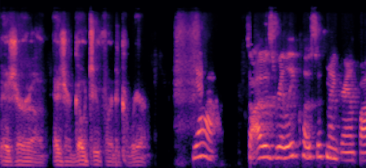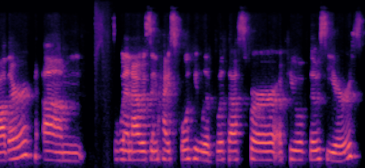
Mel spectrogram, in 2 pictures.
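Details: Adult women in conversation; normal speech.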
